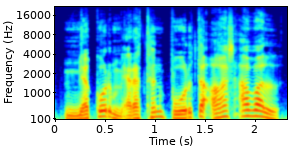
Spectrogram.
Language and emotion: Kashmiri, happy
